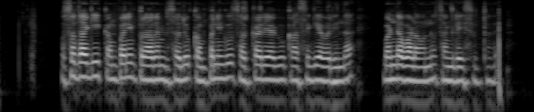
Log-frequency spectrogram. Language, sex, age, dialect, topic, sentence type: Kannada, male, 18-24, Mysore Kannada, banking, statement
